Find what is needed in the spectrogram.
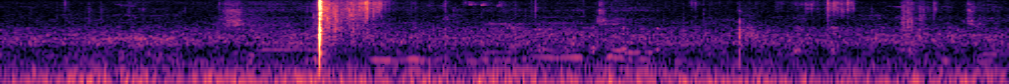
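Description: One sharp crack about two seconds in as a golf club strikes a target bird golf ball off a tee mat, over a steady low rumble.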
